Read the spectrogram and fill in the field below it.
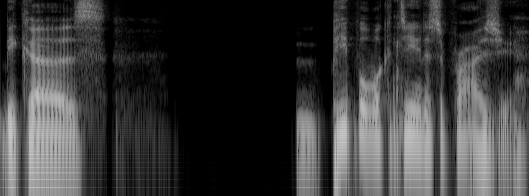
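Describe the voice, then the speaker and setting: A man co-hosting a casual relationship podcast, speaking in a reflective, measured way and stretching words for emphasis. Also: mid-range voice, sing-song, darkish tone, no room sound, studio quality. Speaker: podcast co-host.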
